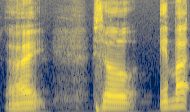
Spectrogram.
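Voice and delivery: normal talking voice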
